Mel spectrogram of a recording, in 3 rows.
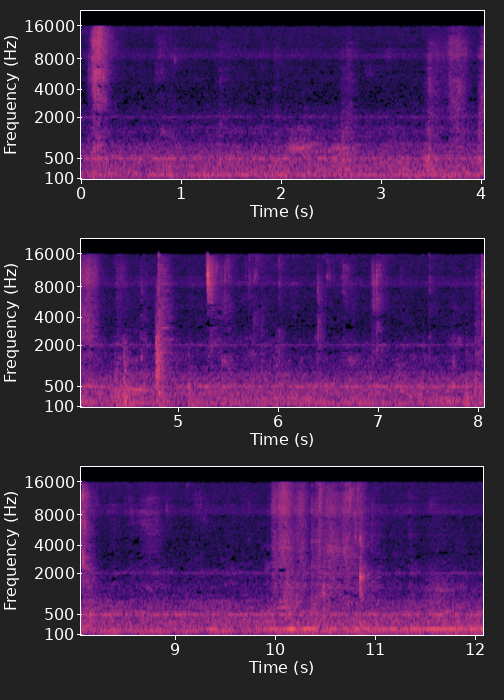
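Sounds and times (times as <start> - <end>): faint steady hum: 0.0 - 12.0
soft chewing crunches: 5.1 - 9.0.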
